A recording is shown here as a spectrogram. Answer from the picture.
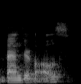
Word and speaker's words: van der Waals: der waals gas vander i believe that actually pronounced van der vaals i think it was dutch and so the van der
